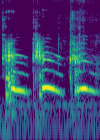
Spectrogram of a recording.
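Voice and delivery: high cooing pigeon call, prue prue prue. Retold or imitated. Reading to a child, cooing like a pigeon. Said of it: "That's their little sound they make".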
